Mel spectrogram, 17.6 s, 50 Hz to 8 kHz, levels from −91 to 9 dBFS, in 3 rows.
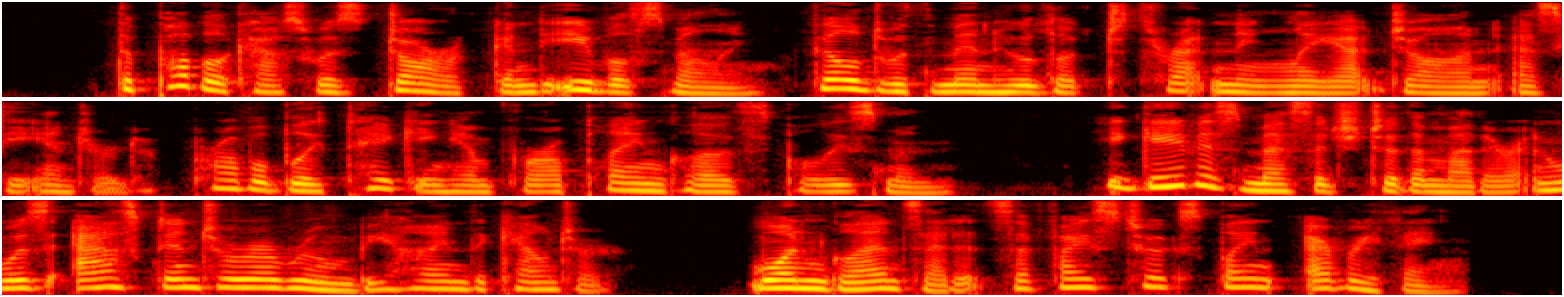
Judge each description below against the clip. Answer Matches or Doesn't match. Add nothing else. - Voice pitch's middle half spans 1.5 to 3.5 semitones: Doesn't match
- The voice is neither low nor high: Matches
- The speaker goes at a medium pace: Matches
